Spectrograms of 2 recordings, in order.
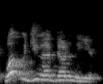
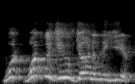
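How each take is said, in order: First: Said in the usual way. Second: "you" pushed higher and louder, slightly raised; stress on you. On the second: Real, not acted. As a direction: lean hard on "you" in "What, what would you have done".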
